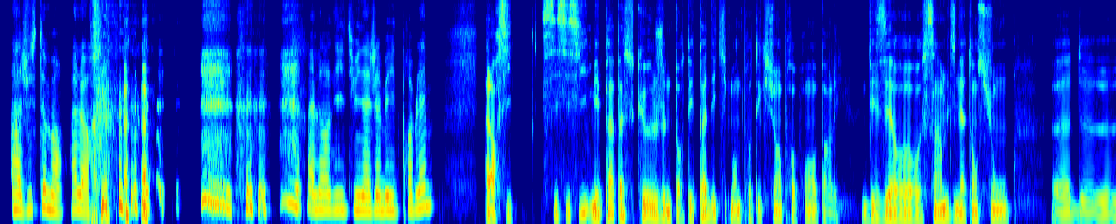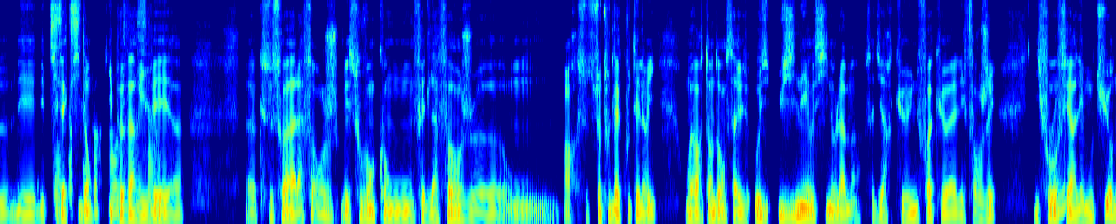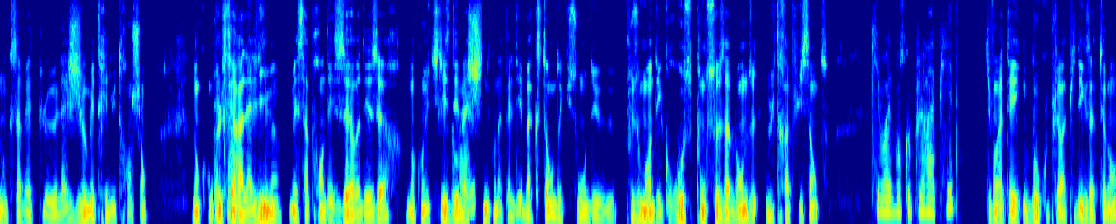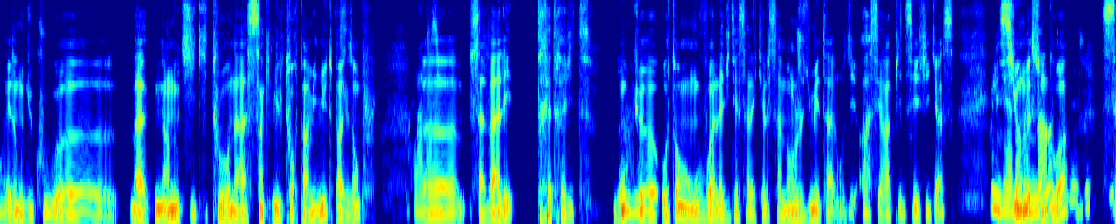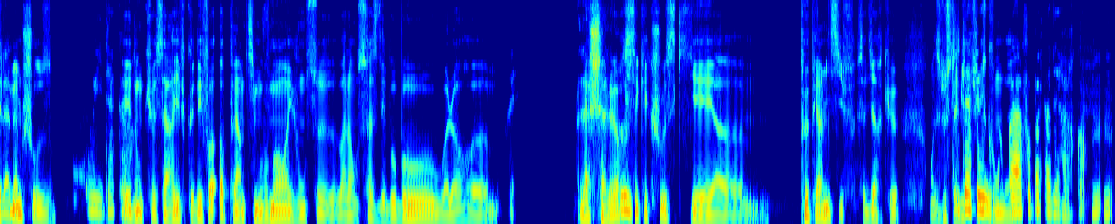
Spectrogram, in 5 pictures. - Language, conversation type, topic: French, podcast, Quels conseils donnerais-tu à quelqu’un qui débute ?
- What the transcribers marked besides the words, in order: laugh; stressed: "accidents"; in English: "backstands"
